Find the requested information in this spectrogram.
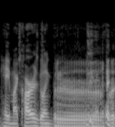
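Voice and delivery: slow, drawn-out car noise; clueless customer. Retold or imitated. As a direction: drag out the brrrr like an engine. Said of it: "going to a random stranger and saying".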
